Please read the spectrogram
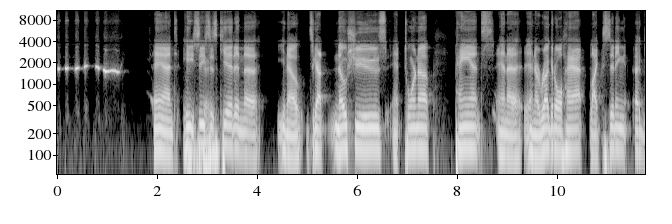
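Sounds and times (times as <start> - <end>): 
person whistling a tune: 0.0 - 1.4
speech: 1.9 - 11.7.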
